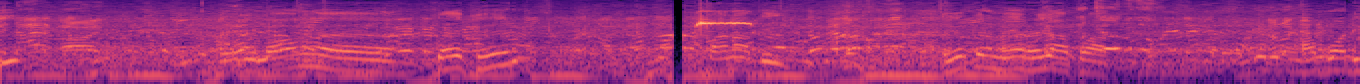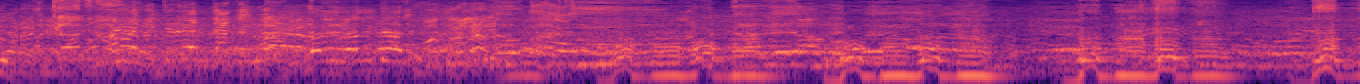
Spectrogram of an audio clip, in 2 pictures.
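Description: A crowd of men and women chatters and calls out all around, outdoors.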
